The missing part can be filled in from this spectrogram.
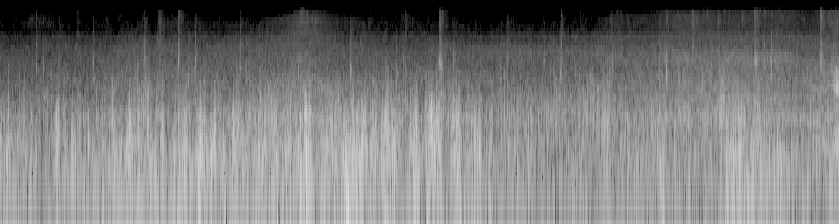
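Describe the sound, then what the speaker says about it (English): Gusty wind buffets a microphone outdoors on a city street, producing a continuous, loud, rumbling roar with sharp gust surges throughout and no speech. "And here comes that wind."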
